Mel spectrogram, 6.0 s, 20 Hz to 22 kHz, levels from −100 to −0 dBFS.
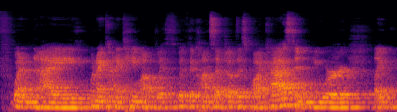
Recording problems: off-mic speech; far
room echo; noticeable; dies away in 1.4 s

